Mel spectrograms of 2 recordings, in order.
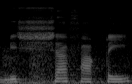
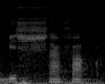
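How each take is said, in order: First: The word ends with a short vowel. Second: The word ends on a stopped q sound. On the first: The reading continues past this word. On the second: The reading stops at this word.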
